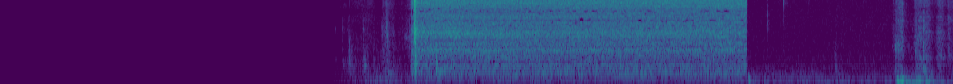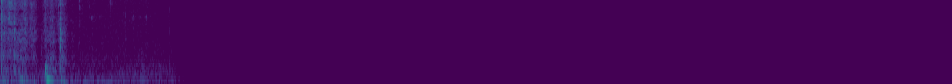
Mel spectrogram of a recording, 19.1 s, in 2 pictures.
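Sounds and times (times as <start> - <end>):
pressure sprayer hissing: 4.1 - 7.5
sprayer click: 4.1 - 7.5.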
